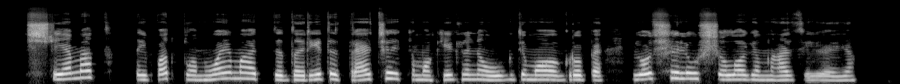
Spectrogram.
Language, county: Lithuanian, Alytus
